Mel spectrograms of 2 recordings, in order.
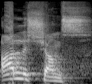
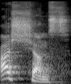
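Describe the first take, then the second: First: The l sound is clearly pronounced before sh. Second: The l sound merges into a doubled sh. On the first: The speaker calls it wrong. "तो यह दुरुस्त नहीं है" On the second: The speaker calls it right. "लाम साकिन हो जाएगा और इदगाम करके पढ़ेंगे"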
